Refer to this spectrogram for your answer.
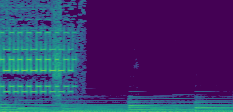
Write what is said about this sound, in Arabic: رجعت إلى غرفتي ووجدت الباب مقفلا أقفلته بالخطأ الهاتف وجميع أغراضي هي بالداخل من وراء الباب رن الهاتف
